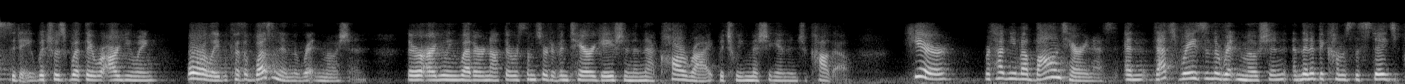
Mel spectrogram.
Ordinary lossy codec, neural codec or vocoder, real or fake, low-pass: Opus, 24 kbps; codec, 24 kHz, 0.5 kbps, DualCodec; fake; 7.2 kHz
